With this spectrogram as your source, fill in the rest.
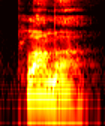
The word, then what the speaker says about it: plumber: not nervous then we have PLU MB er Plummer people get to see plumb bar there's no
